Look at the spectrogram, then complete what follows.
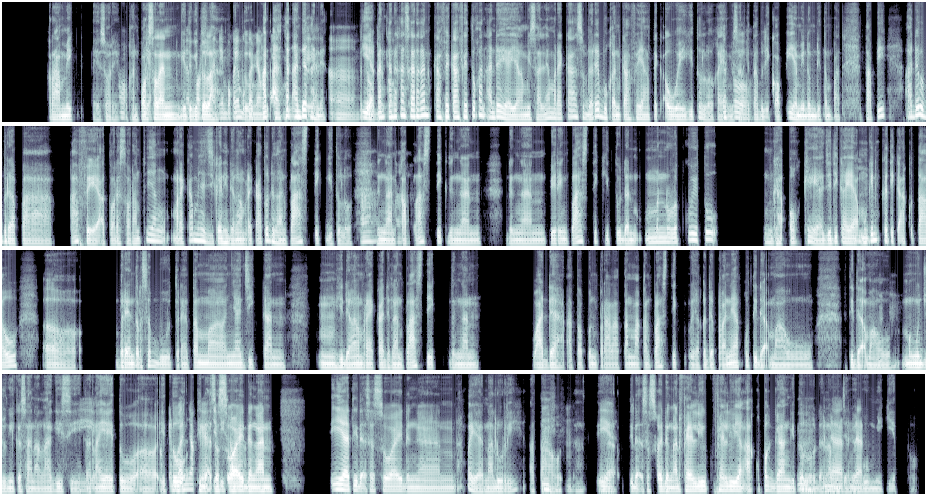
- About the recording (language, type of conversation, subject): Indonesian, podcast, Menurut kamu, langkah kecil apa yang paling berdampak untuk bumi?
- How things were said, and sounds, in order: in English: "take away"; in English: "brand"; laugh; in English: "value-value"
